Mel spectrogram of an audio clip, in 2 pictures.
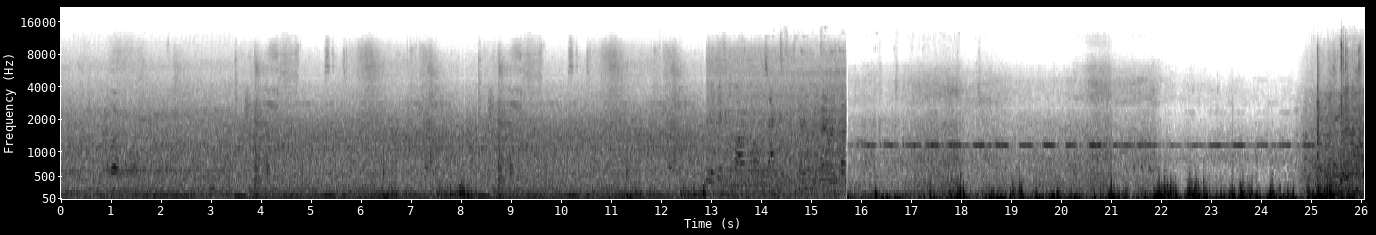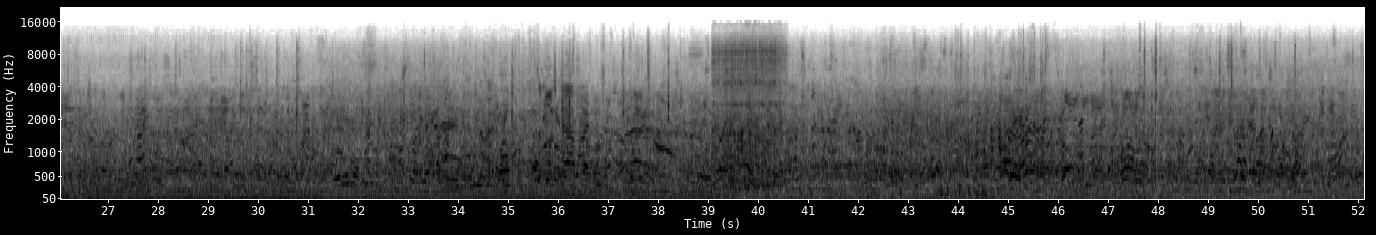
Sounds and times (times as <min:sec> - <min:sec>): Speech: 0:00.9 - 0:01.6, 0:12.1 - 0:15.8, 0:24.9 - 0:52.1.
